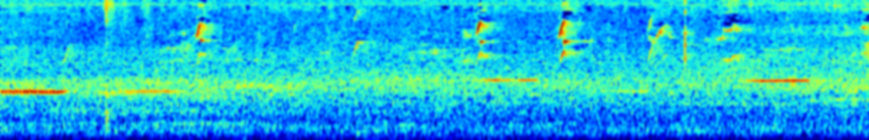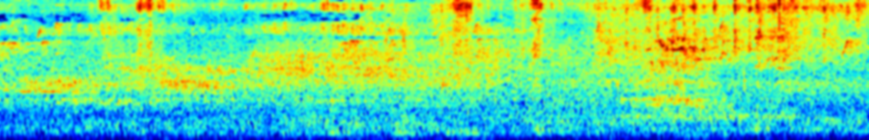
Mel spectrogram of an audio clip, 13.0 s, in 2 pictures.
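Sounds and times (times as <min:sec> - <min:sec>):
birds chirping: 0:00.0 - 0:07.3, 0:11.2 - 0:13.0
low outdoor background: 0:00.0 - 0:13.0
whistled bird notes: 0:03.4 - 0:07.0.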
